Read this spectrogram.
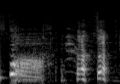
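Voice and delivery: loud, high shouted curse. Retold or imitated. Hearing the cops are here, loud high curse. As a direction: blurt it out in panic. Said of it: "I'm like".

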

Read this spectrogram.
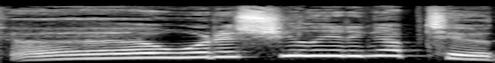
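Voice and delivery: high, doubtful imitation of a listener; skeptical listener voice. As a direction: squeak it out like a suspicious listener.

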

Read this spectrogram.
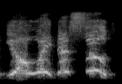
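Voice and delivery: very high shout of recognition; excited shout. Retold or imitated. Moviegoer recognising the suit, very high shout. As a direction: yell it up high, thrilled. Audience recognising Andrew Garfield.

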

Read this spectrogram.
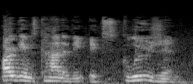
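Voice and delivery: slow, smug mock corporate tone; smug developer voice. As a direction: drawl it out like a smug executive. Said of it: "he's still gonna charge sixty and say".

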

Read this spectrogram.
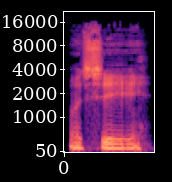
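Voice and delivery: usual speaking voice

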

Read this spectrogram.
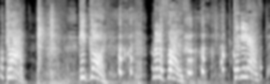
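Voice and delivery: lightly hammed-up class instructor calling out. Quoting the coworker to the class, mock instructor call. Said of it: "And he said".

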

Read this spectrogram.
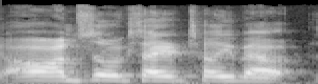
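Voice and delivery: high, loud, gushing mock eagerness; retold excitement. Husband eagerly telling wife his news, in acted excitement.

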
